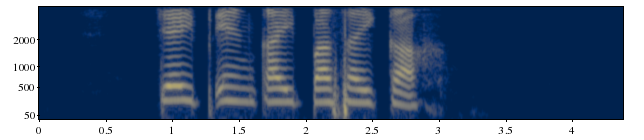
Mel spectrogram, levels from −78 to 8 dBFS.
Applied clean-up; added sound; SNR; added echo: none; none; none; none.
